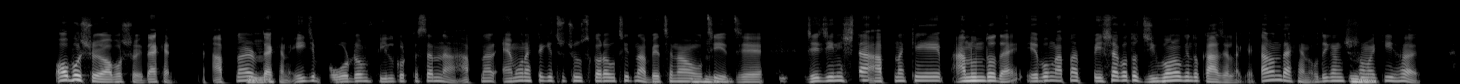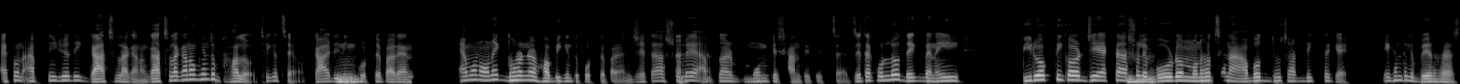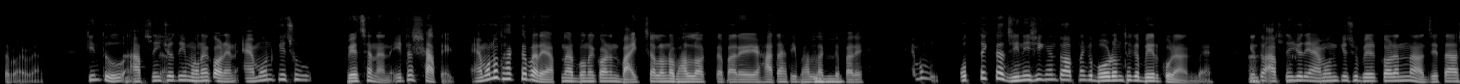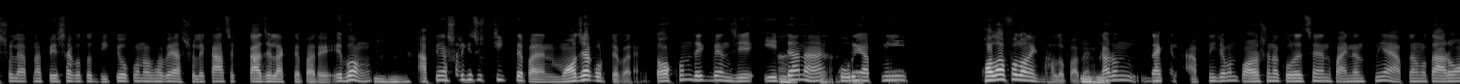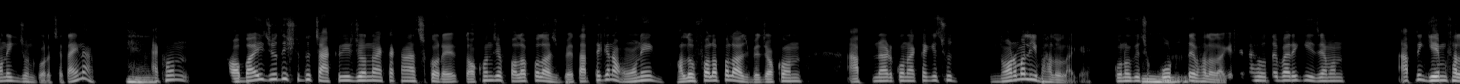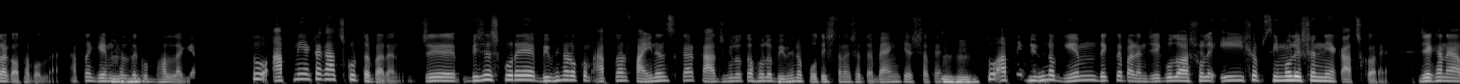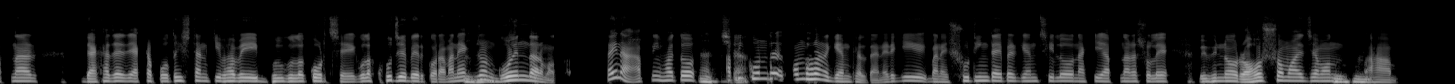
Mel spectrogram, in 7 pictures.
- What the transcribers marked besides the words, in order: in English: "boredom"; in English: "boredom"; in English: "boredom"; horn; in English: "simulation"
- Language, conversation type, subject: Bengali, advice, বোর হয়ে গেলে কীভাবে মনোযোগ ফিরে আনবেন?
